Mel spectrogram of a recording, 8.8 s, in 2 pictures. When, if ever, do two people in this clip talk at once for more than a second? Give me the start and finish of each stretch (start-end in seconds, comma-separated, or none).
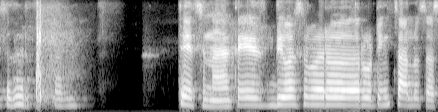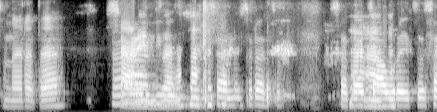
none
